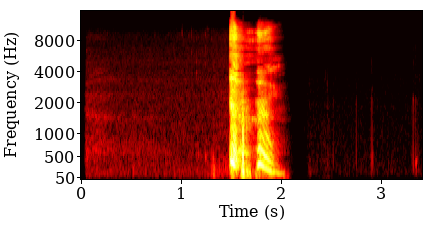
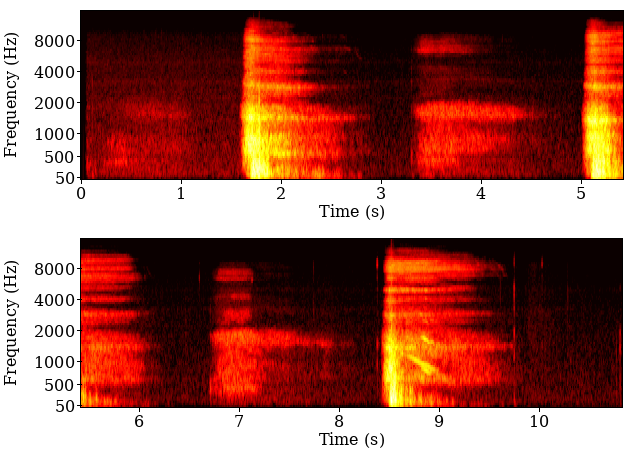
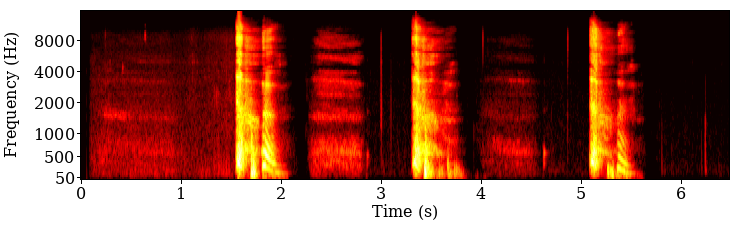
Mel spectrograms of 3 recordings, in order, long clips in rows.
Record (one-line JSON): {"cough_length": "3.4 s", "cough_amplitude": 32768, "cough_signal_mean_std_ratio": 0.21, "exhalation_length": "10.8 s", "exhalation_amplitude": 32767, "exhalation_signal_mean_std_ratio": 0.21, "three_cough_length": "6.5 s", "three_cough_amplitude": 32768, "three_cough_signal_mean_std_ratio": 0.22, "survey_phase": "beta (2021-08-13 to 2022-03-07)", "age": "18-44", "gender": "Female", "wearing_mask": "No", "symptom_runny_or_blocked_nose": true, "smoker_status": "Ex-smoker", "respiratory_condition_asthma": false, "respiratory_condition_other": false, "recruitment_source": "REACT", "submission_delay": "1 day", "covid_test_result": "Negative", "covid_test_method": "RT-qPCR", "influenza_a_test_result": "Negative", "influenza_b_test_result": "Negative"}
